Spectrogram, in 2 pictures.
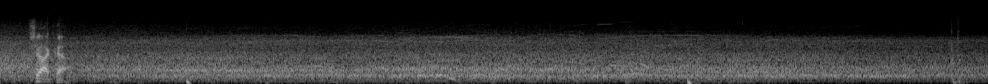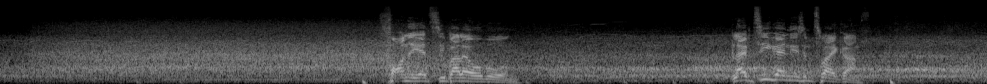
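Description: A large crowd murmurs and chants steadily in a stadium.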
